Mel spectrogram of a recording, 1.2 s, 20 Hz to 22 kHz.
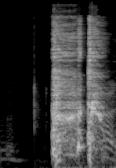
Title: Girl coughing 173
